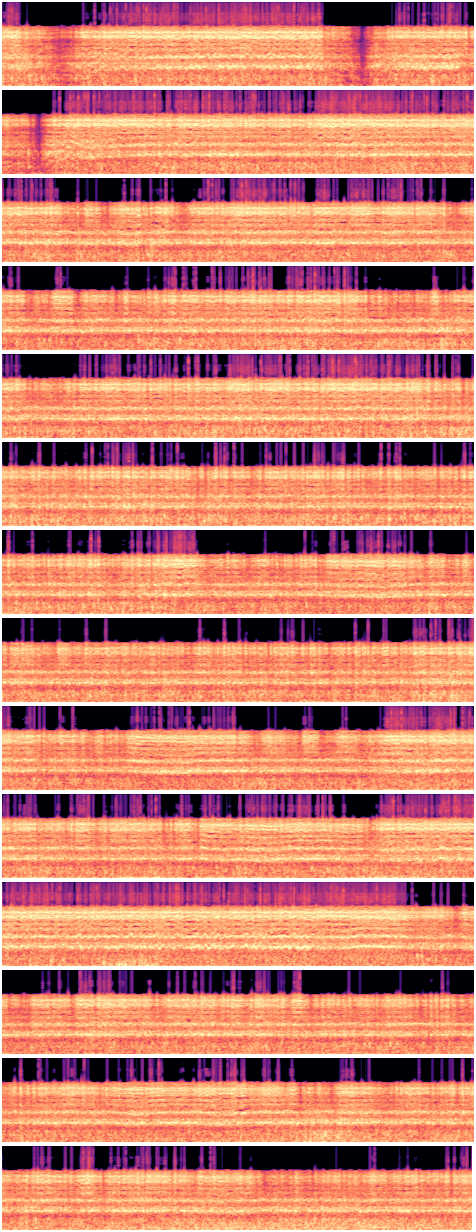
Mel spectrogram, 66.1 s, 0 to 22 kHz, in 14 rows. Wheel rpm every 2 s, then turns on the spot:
140, 160, 130, 220, 220, 220, 230, 230, 230, 220, 230, 230, 230, 230, 230, 230, 230, 230, 240, 230, 230, 230, 220, 200, 200, 210, 230, 230, 230, 220, 240, 230, 230.
none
